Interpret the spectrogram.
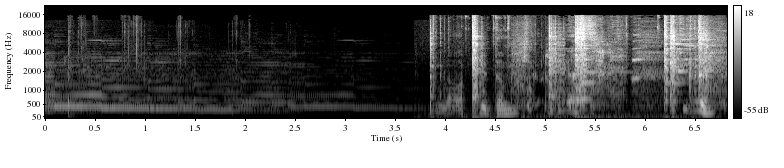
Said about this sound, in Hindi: अरे माँ जी, माँ जी, ये क्या कर रही हैं आप? और ये बर्तन किसके लिए निकाल रही हैं?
